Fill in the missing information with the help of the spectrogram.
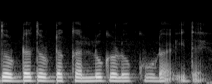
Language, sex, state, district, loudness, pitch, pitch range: Kannada, female, Karnataka, Bangalore, -15 LUFS, 165 Hz, 160-170 Hz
